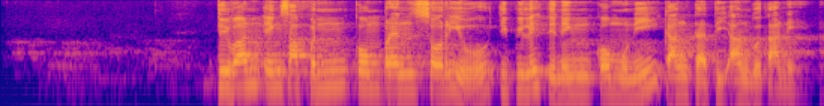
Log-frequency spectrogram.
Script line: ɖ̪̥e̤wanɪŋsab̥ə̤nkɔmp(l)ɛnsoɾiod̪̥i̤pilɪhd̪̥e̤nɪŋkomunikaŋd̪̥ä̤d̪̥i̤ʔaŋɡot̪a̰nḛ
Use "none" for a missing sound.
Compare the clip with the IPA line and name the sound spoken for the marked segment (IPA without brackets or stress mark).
ɾ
